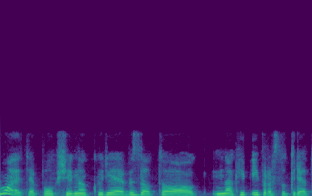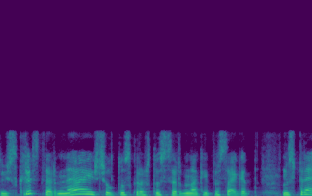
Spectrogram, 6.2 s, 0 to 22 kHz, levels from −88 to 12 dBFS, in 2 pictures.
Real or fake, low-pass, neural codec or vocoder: fake; 7.2 kHz; codec, 16 kHz, 8 kbps, FreqCodec, smaller model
